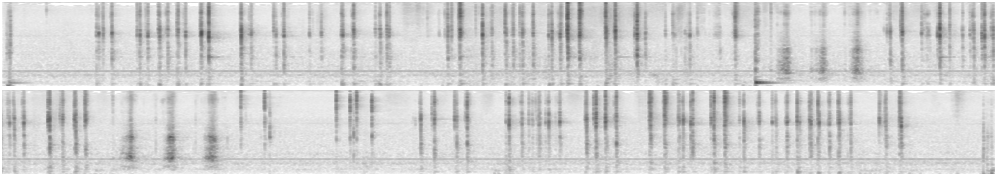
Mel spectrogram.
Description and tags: someone typing with a keyboard
esmuc, keyboard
